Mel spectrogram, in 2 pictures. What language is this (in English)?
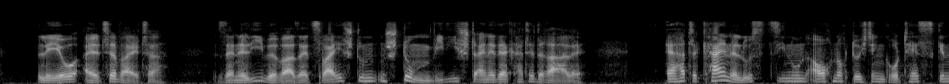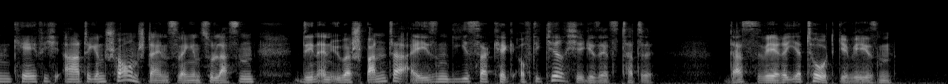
German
